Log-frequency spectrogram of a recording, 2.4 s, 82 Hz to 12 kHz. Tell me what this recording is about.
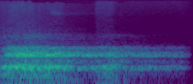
This sample was generated by blowing onto a web mic with the resulting sound low pass filtered and put through a deep reverb plug-in. The recording and sound processing was done using Ableton Live 7.
alien-breath, breathing, deep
